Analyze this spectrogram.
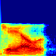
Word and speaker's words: gaol: of the cork county jail in Ireland and in their jail they actually spelled a gaol so but with a hard G it sounds like Jail so the original definition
